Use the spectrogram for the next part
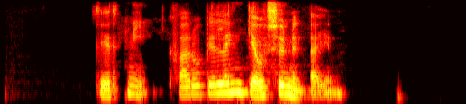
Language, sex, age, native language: Icelandic, female, 40-49, Czech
